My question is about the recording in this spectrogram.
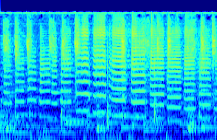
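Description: Live merengue band playing an instrumental passage, with trumpet over a quick, steady beat.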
